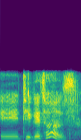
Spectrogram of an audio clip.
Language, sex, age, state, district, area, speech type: Nepali, female, 18-30, West Bengal, Kalimpong, rural, spontaneous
